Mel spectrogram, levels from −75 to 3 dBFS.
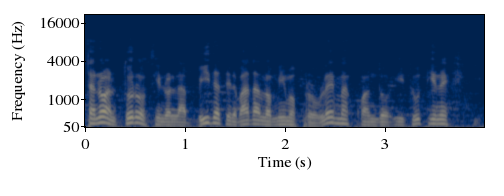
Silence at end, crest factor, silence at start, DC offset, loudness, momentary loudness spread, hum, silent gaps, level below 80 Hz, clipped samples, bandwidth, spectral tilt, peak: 0 s; 18 dB; 0 s; under 0.1%; -35 LUFS; 7 LU; none; none; -56 dBFS; under 0.1%; 10.5 kHz; -7.5 dB/octave; -16 dBFS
